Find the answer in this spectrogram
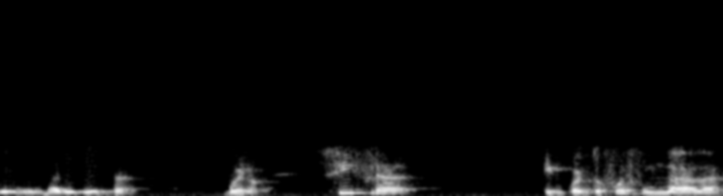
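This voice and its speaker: Very slow speech from a man, broken by long, frequent pauses. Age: 70s. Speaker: science journalist and writer. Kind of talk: interview.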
